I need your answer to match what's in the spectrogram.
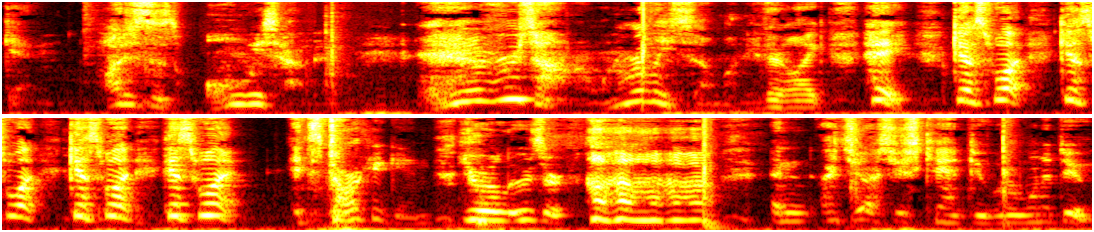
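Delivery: mumbling under breath. A game master voices a character who does not see the player, mumbling to himself. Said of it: "He's mumbling and he's saying".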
